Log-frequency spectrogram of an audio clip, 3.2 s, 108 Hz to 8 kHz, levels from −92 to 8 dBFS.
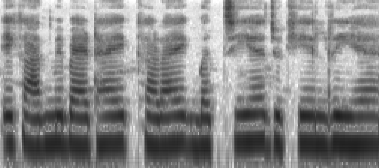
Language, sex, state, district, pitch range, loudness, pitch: Hindi, female, Chhattisgarh, Raipur, 200-205 Hz, -12 LUFS, 205 Hz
